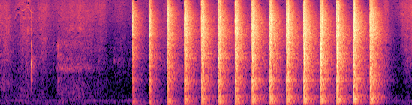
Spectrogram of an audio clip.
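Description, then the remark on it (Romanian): A sharp-pointed nail is hammered with a phone screen: about fifteen sharp, evenly spaced knocks in quick succession, steady and fairly loud, after a couple of seconds of quiet background hum. “Vreau doar să văd dacă reușesc să înfig acest cui cu ecranul telefonului, fără să sparg ecranul.”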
